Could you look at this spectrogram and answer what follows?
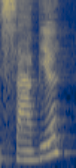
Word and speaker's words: sábia: É o caso de sabia, sábia, sabiá. Sabiá apresenta a última sílaba tônica, portanto, nós chamamos de palavra oxítona. Sabia e sábia apresentam a penúltima sílaba tônica, que nós chamamos de palavra paroxítona.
